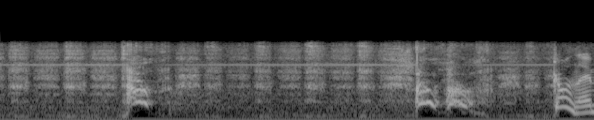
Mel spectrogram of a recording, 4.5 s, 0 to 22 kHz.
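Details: Ben, a black Labrador Retriever rescued after being found on the South Wales M4 in 2001, settling into a new home: three short, arching barks about a second apart while a man keeps urging him to fetch and bring it along.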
